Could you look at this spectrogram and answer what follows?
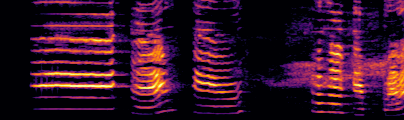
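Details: Pet talking parrots kept indoors, one producing speech-like mimicry: a long harmonic-rich note, then two short swooping syllables and a run of quick chattering, voice-like sounds over a faint low hum.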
